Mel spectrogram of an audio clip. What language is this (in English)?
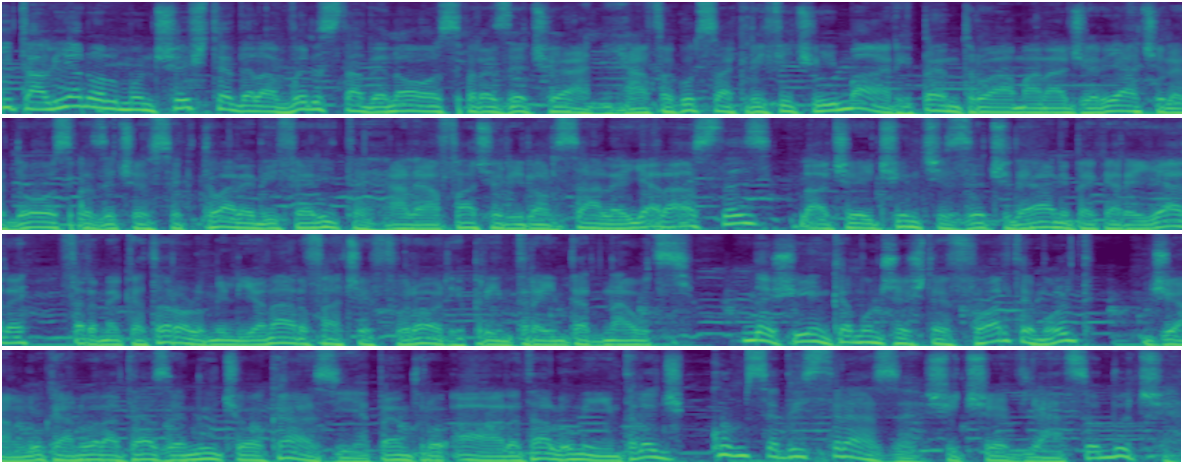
Romanian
